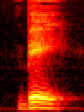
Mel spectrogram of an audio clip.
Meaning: The second letter of the Dutch alphabet, written in the Latin script
- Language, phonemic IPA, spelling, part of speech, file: Dutch, /beː/, B, character, Nl-B.ogg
